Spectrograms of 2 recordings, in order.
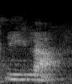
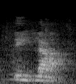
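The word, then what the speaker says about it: sīla: second is called Sila in Bali it is called Sila but burmish people we pronounce as Thea okay so what is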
